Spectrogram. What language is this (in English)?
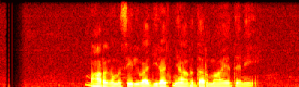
Sinhala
